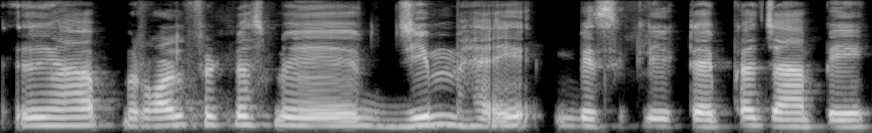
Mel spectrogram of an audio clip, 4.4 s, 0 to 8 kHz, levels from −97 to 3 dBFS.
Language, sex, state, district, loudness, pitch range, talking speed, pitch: Hindi, male, Uttar Pradesh, Deoria, -17 LUFS, 155-180 Hz, 180 wpm, 170 Hz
